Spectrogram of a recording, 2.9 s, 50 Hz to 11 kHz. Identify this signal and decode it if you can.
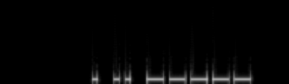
Morse code, heard as a keyed tone, about 22 wpm, 700 Hz. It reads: EI0
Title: Callsign Prefixes for Top 50 DXCC - 22wpm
